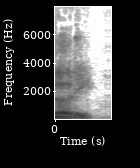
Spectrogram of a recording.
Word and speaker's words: Bode: do it quickly by hand is called a body plot even though it's spelt bowed it's pronounced bodhi and i'll give you an example of a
